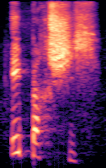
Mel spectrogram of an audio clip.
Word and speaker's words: éparchie: Et il y avait un huit lettres avec éparchie. Euh, ça c'était difficile d'ailleurs. Est-ce qu'on prononce comme ça ?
